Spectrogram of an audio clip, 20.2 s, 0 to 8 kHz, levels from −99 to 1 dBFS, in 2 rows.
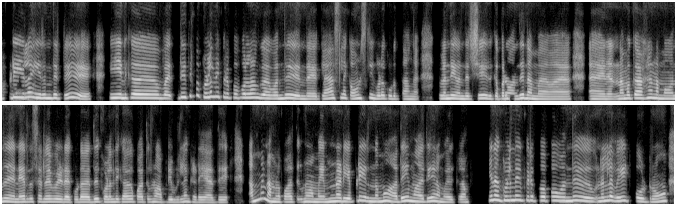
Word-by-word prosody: அப்படியெல்லாம் 325 +6 +1
இருந்துட்டு, 275 0 +1 0.8
எனக்கு 285 +2 +4 0.4
வ - - +3 0.2
"இது 345 +2 +1
எதுக்கு?" 435 +5 -7
குழந்தை 375 +3 +1
பிறப்பப்பல்லாங்க 305 -1 0 0.2
வந்து, 260 +3 +2 0.2
இந்த 215 -1 -1 0.2
கிளாஸ்ல 275 +4 -1
கவுன்சிலிங் 265 +1 -1
கூட 245 0 -1
குடுத்தாங்க. 205 -2 -6 0.4
"குழந்தை 240 +1 +3
வந்துருச்சு, 215 +3 -1
இதுக்கப்பறம் 225 0 -2
வந்து 265 +5 +2
நம்ம 215 -3 0 0.2
வ - - -2 0.6
அ - - 0 0.2
என்ன 200 0 0
நமக்காக 270 +3 +2
நம்ம 240 -2 0
வந்து 250 +2 +1 0.2
நேரத்த 225 +1 0
செலவிடக்கூடாது, 225 -2 +1 0.5
குழந்தைக்காக 215 +1 -1
பார்த்துக்கணும், 210 +1 -3
அப்படி 195 +1 -7
இப்படிலாம் 215 +4 -5
கெடையாது. 190 -1 -3 0.4
நம்ம 375 +10 0
நம்மள 230 -3 +2
பார்த்துக்கணும். 215 +2 -2
நம்ம 215 0 +1
முன்னாடி 255 +1 +3
எப்படி 275 +8 -4
இருந்தமோ, 250 +2 +1
அதே 260 +6 +2
மாதிரியே 250 +2 +1
நம்ம 220 -3 -3
இருக்கலாம். 200 +1 -6 0.3
ஏன்னா, 365 +1 +5
குழந்தை 340 +1 +2
பிறப்பப்போ 315 0 -2
வந்து 290 +2 +3 0.4
நல்ல 300 +4 +3
வெயிட் 290 0 0
போட்டுரும். 235 +1 0
245 Hz, 150 wpm, -23 LUFS, 215-285 Hz, 0.8 s, ஏன்னா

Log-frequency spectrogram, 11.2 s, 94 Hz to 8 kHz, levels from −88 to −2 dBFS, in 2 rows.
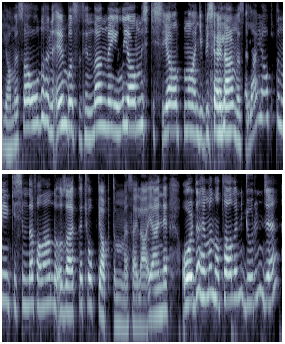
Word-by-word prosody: Ya, 170 -3 -8
mesela, 205 - 0
oldu, 320 +4 -1
hani, 330 -7 -2
en 295 +4 +2
basitinden 280 +1 0
maili 280 0 0
yanlış 295 +1 +2
kişiye 255 +1 +1
atma 265 -1 -1
gibi 230 0 -4
şeyler, 255 +2 +6
mesela 205 -3 -6
yaptım. 365 -2 -9
İlk 275 -1 -7
işimde 250 +1 -4
falan 255 0 -3
da - - -4
özellikle 210 +3 0
çok 250 -1 -5
yaptım, 180 -5 -4
mesela, 140 0 -6
yani. 195 +4 -1 0.3
Orada 265 +5 +6
hemen 315 0 -1
hatalarını 290 +2 0
görünce; 270 +2 -3
265 Hz, 145 wpm, -22 LUFS, 225-290 Hz, 0.3 s, şeyler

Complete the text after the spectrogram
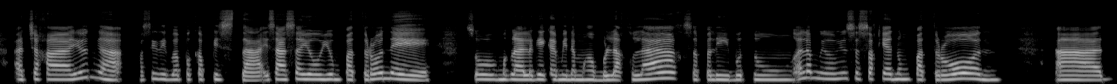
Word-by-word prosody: at 225 - -2
taka, 225 -2 +2
'yon 285 +6 -1
nga, 225 -6 +2 0.2
kasi 215 +5 -8
'di 235 - -1
ba, 220 0 -4
pagkapista 220 -4 -3
isasayaw 230 +2 +2
yung 225 -1 -1
patron 240 +5 -1
eh. 210 -5 +2 0.3
So, 230 -1 -1
maglalagay 220 0 +2
kami 220 -1 +2
ng 215 -1 +2
mga 215 0 +1
bulaklak, 230 +8 +2
sa 220 - -9
palibot 215 0 -1
no'ng, 215 -1 -1
alam 290 +5 -2
mo 275 - -4
'yon, 255 0 -2
yung - - -9
sasakyan 255 -2 -3
no'ng 240 0 0
patron 220 +1 +1 0.6
at 210 -1 +4
225 Hz, 155 wpm, -25 LUFS, 215-240 Hz, 0.6 s, at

